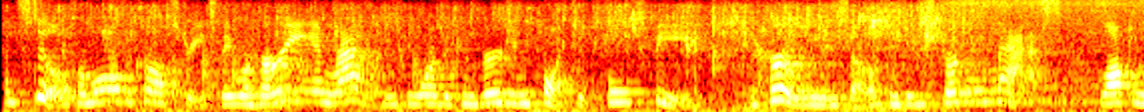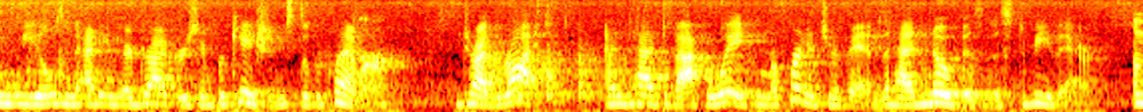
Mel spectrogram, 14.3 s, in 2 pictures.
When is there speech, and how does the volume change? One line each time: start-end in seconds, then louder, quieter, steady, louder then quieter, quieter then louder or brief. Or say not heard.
0.0-14.2 steady.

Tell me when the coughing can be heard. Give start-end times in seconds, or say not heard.
9.1-9.7.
